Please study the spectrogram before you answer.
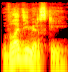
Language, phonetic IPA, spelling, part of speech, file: Russian, [vɫɐˈdʲimʲɪrskʲɪj], владимирский, adjective, Ru-владимирский.ogg
- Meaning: Vladimir (city in Russia)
